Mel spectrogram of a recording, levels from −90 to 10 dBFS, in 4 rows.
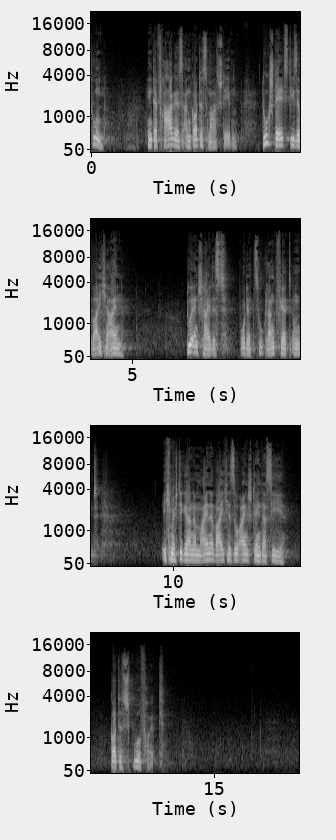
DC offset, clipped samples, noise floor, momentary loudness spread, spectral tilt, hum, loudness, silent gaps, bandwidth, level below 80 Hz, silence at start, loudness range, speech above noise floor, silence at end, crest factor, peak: under 0.1%; under 0.1%; -62 dBFS; 13 LU; -5.5 dB/octave; none; -23 LUFS; none; 16 kHz; -62 dBFS; 0 s; 8 LU; 40 dB; 2.7 s; 18 dB; -6 dBFS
